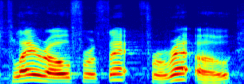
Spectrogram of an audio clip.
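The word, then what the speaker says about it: πληροφορέω: It's actually this word, and I don't say it very well, but plerophoreo, okay? I'm from South Arkansas, so it's very hard to pronounce Greek. So it is plerophoreo, and what that is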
